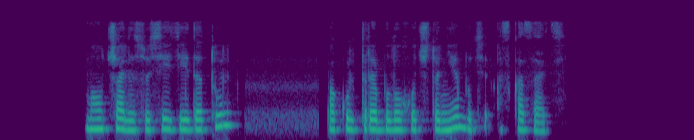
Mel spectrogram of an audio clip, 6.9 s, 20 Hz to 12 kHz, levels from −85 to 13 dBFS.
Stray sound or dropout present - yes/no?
no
